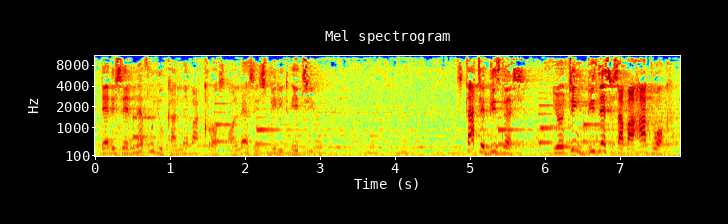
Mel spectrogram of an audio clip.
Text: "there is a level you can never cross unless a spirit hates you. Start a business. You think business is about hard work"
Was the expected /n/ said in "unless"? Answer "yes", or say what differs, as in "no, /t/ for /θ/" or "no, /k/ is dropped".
yes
